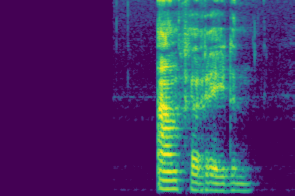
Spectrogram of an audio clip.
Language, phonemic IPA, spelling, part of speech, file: Dutch, /ˈaŋɣəˌredə(n)/, aangereden, verb, Nl-aangereden.ogg
- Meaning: past participle of aanrijden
